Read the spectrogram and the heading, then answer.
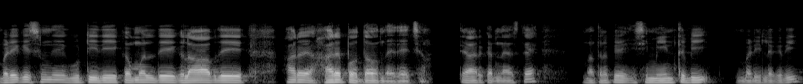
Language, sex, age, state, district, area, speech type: Dogri, male, 45-60, Jammu and Kashmir, Udhampur, urban, spontaneous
